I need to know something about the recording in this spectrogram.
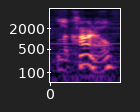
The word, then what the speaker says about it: Locarno: Sternbach and interesting piece of trivia cadet Nick Locarno that's how you say his name he was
